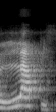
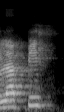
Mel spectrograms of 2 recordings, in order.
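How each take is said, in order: First: The stress is on the first syllable. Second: The stress is on the last syllable. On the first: The speaker calls it right. "Yo digo lápiz, se carga la voz en la penúltima sílaba" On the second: The speaker calls it wrong. "no digo lápiz"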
